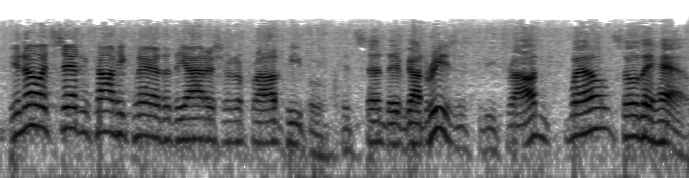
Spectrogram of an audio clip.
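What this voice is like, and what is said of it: Heavy put-on Irish brogue. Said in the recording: “That's a heck of an Irish brogue I've got, but I hope you understand it.”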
